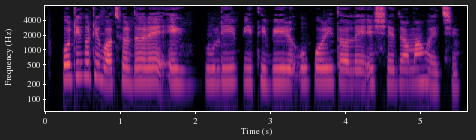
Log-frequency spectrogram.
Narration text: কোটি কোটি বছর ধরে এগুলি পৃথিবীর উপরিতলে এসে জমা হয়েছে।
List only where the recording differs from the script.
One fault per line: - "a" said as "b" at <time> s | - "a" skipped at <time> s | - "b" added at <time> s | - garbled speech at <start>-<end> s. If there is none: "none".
none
